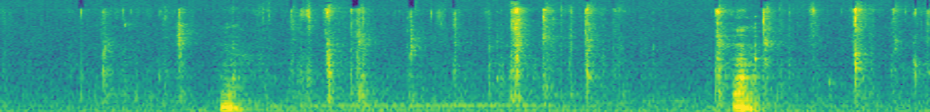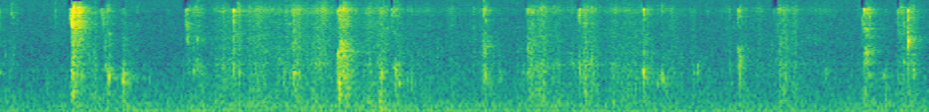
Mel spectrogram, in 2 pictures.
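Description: A person chewing fried food, onion ring, close to the microphone: irregular crackly clicks and wet mouth sounds, with a couple of louder smacks about two and seven seconds in.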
